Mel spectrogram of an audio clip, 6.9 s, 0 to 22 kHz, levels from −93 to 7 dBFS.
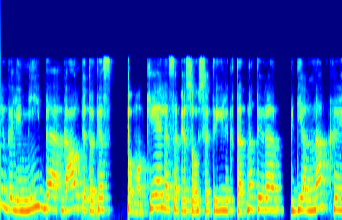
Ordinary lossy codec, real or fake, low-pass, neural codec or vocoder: MP3, 64 kbps; real; 7.2 kHz; none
